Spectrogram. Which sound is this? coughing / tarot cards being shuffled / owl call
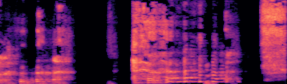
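coughing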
